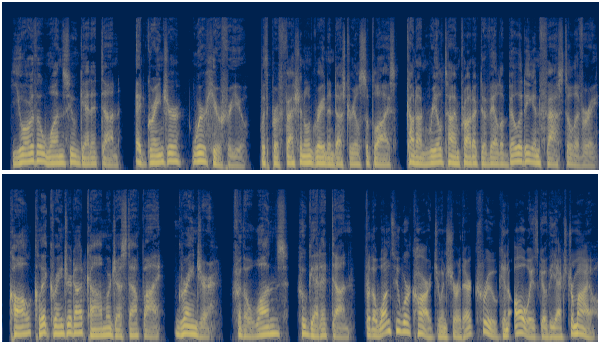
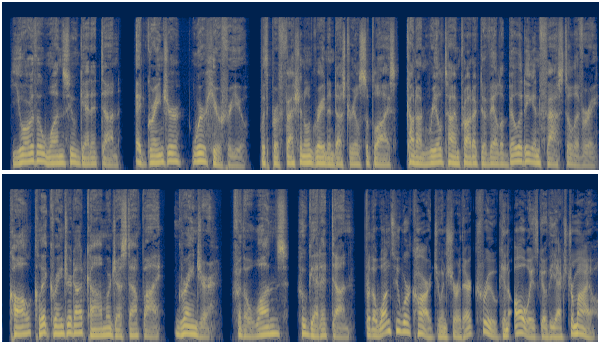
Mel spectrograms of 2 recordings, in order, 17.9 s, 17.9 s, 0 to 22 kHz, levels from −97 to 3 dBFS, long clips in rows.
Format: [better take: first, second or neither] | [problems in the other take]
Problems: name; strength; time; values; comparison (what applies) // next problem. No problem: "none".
second | muffled; very; fading above 3.5 kHz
